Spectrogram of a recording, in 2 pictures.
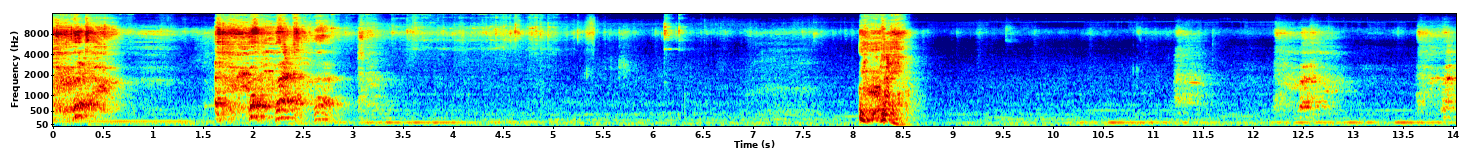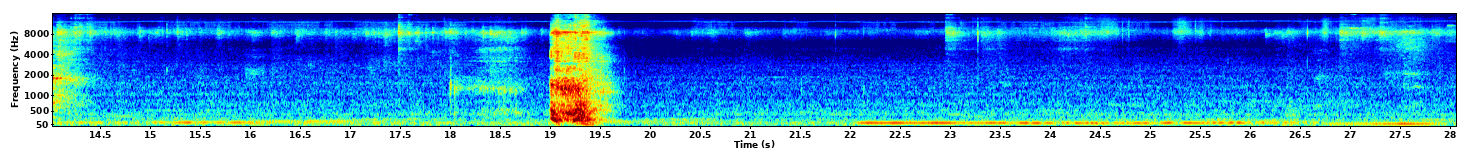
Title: Girl coughing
